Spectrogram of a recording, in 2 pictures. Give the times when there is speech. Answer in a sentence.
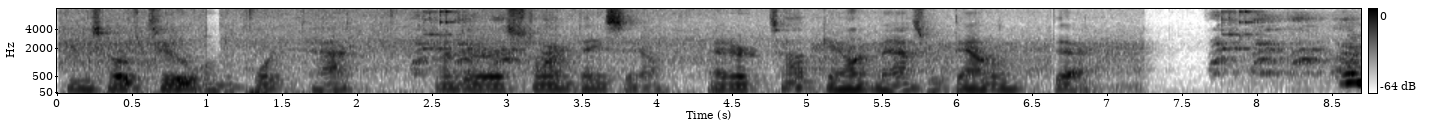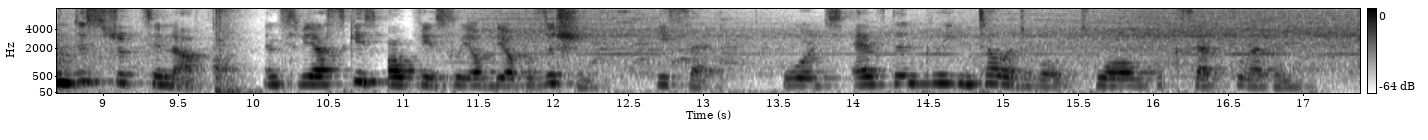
You can hear the speech from 0.1 to 6.9 s and from 8.5 to 17.0 s.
